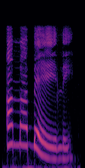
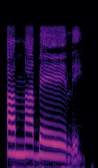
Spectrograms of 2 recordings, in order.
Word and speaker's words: amabele: Now the sorghum would be pronounced as amabele instead of amabele.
